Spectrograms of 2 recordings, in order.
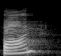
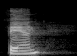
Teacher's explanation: When you say fawn, your tongue is low and far back in your mouth, and when you say fan, your tongue moves forward. The Japanese vowel A is around halfway between those two.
